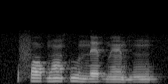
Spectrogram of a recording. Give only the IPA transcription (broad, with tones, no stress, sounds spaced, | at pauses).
f ɔ˦ b ɔ̃˦ k u˦˨ n ɛ˧ b ɛ̃˧ b ũ˧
